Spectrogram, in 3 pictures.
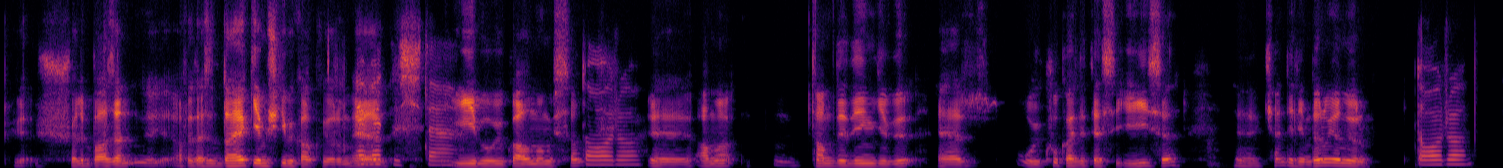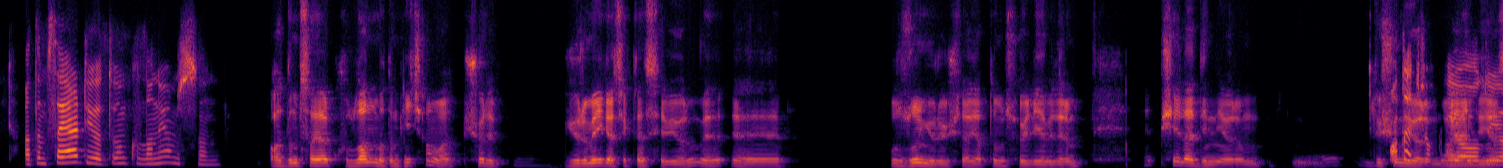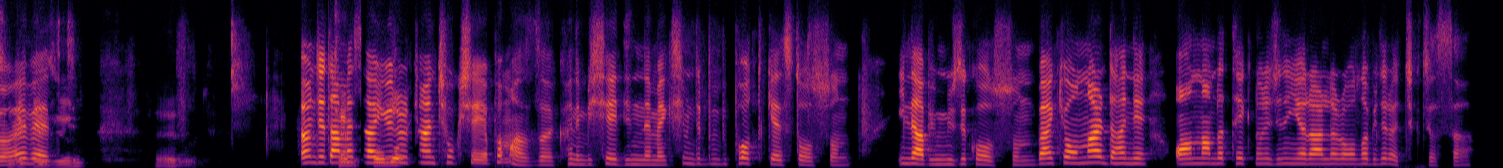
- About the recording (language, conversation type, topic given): Turkish, unstructured, Sağlıklı kalmak için günlük alışkanlıklarınız nelerdir?
- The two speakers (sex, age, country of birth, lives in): female, 35-39, Turkey, Greece; male, 45-49, Turkey, Germany
- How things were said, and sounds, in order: other background noise; tapping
